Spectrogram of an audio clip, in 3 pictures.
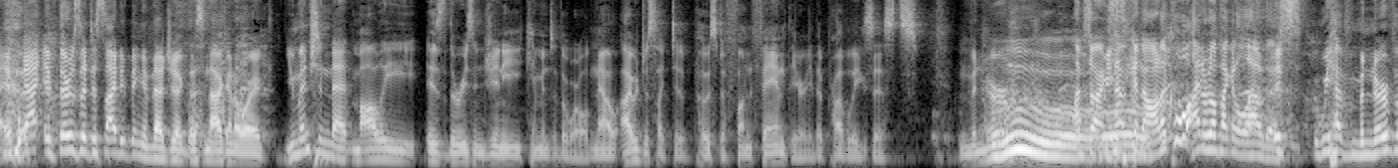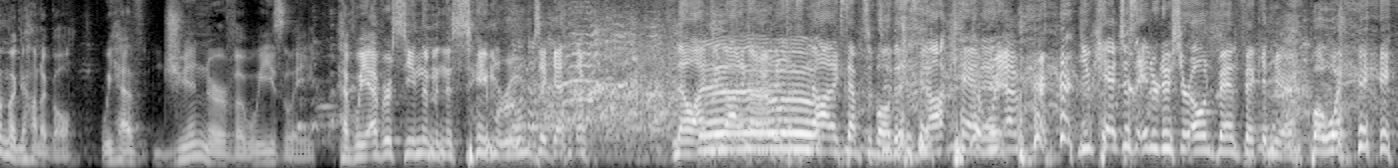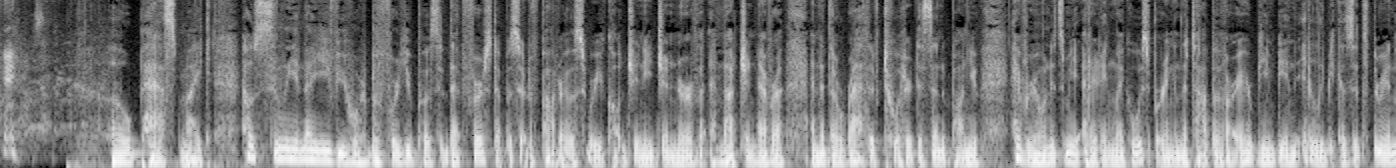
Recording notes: Live from Seattle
